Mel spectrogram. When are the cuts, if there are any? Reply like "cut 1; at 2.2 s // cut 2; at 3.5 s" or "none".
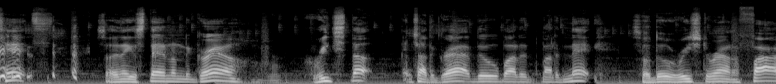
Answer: none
